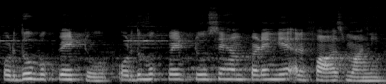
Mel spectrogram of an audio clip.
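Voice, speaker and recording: A woman teacher, giving a recorded online lesson to young children and reading words slowly and deliberately. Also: fairly high pitch. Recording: echoey room, faint background hum.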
